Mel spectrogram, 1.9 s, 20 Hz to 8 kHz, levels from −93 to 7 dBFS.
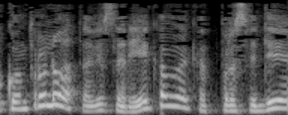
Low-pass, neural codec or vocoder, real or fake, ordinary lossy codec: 7.2 kHz; none; real; MP3, 32 kbps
